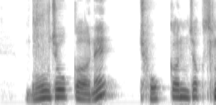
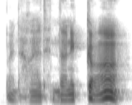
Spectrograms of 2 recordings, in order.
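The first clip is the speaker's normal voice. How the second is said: annoyed insistence; 6 semitones lower, 3 dB louder, slower than usual. Retold or imitated. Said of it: "제가 짜증나는 표정을 할 때는 언제냐".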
